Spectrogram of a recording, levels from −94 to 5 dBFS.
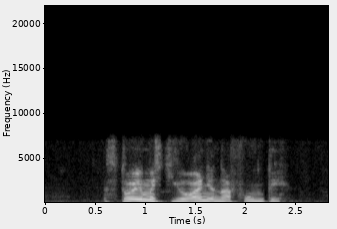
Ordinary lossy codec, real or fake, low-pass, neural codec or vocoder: Opus, 16 kbps; real; 7.2 kHz; none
